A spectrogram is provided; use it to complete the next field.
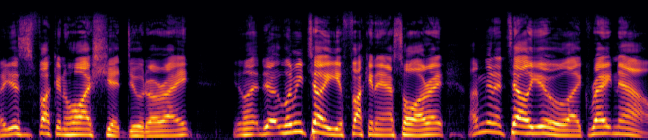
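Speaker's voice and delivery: very loud, full-lunged, put-on Boston accent. Demonstrating swearing in a Boston accent during a group conversation, Boston accent. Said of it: "You gotta like throw your face into it".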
